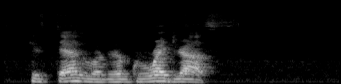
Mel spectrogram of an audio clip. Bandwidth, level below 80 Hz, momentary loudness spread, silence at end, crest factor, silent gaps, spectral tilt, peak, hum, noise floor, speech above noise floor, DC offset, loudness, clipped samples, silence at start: 11 kHz; -64 dBFS; 13 LU; 1.3 s; 20 dB; none; -8 dB/octave; -4 dBFS; none; -65 dBFS; 44 dB; under 0.1%; -21 LUFS; under 0.1%; 0.3 s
